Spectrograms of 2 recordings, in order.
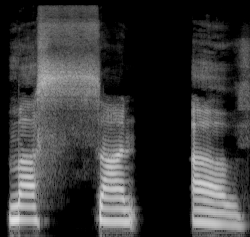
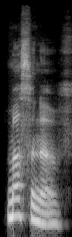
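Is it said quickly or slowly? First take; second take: slowly; quickly. First: It is said slowly with a vowel before the N. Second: It is said quickly without a vowel before the N.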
